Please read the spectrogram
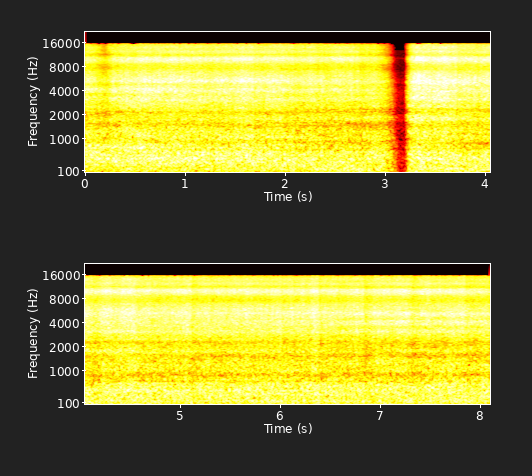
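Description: Hot air balloon's propane burner firing overhead: a loud, steady roar that cuts off for a split second about three seconds in and then comes straight back on.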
